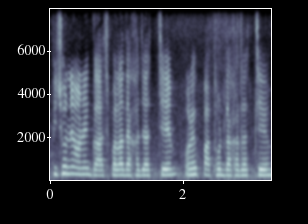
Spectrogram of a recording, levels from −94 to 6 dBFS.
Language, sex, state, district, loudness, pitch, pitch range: Bengali, female, West Bengal, Jhargram, -14 LUFS, 260 Hz, 255-285 Hz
